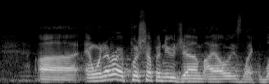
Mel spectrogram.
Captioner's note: audience laughing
